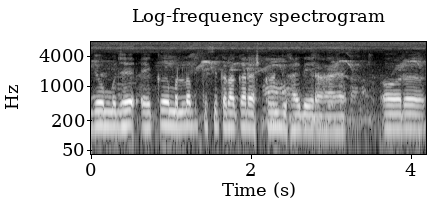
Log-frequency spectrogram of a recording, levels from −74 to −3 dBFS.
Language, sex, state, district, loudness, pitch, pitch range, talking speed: Hindi, male, Chandigarh, Chandigarh, -15 LUFS, 145 Hz, 135-155 Hz, 185 wpm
